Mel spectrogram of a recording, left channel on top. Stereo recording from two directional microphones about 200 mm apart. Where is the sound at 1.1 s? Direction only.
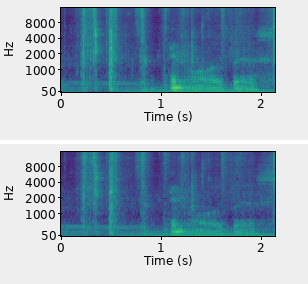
40° left (ahead or behind).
